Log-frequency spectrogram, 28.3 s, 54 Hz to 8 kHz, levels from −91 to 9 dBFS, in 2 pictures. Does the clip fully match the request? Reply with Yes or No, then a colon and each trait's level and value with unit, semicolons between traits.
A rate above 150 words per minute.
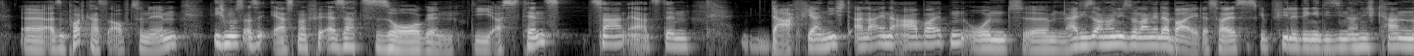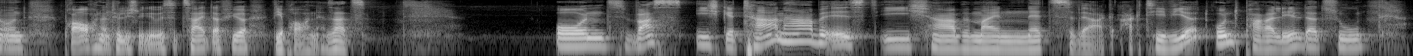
No: average, 135 wpm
